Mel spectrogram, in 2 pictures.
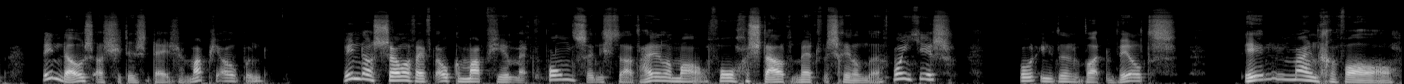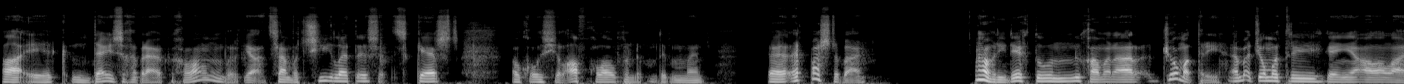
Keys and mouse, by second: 17.6 shift+middle drag, 18.5 shift+middle drag, 19.7-20.3 middle drag, 20.7 shift+middle click, 22.4 shift+middle click, 27.7 click, 27.8 click, 28.0 click.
